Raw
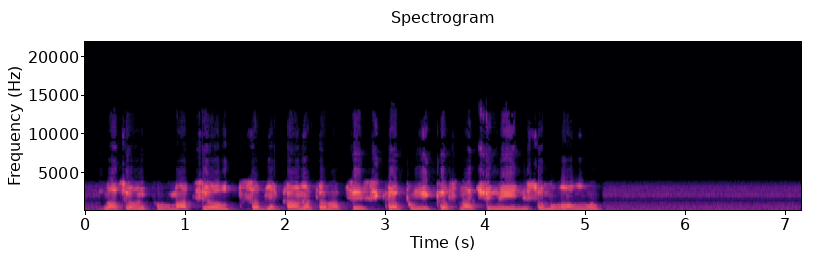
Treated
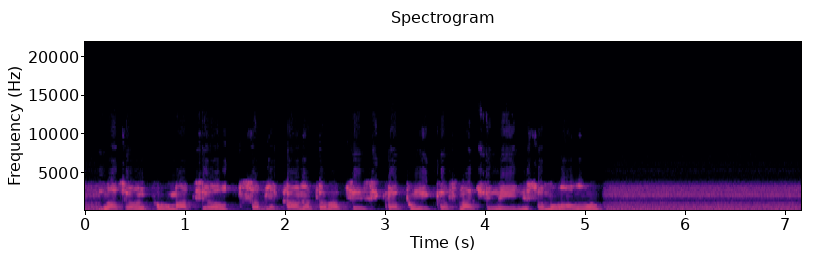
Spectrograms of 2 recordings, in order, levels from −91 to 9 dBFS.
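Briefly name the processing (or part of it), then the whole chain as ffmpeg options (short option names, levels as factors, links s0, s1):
serial compression, leveller first: -filter_complex "[0:a]asettb=1/sr,asplit=3[s0][s1][s2];[s0]atrim=end=1.414[s3];[s1]atrim=start=1.41:end=2.02,asetpts=PTS-STARTPTS,afade=t=in:d=0.004:c=qsin,afade=t=out:st=0.606:d=0.004:c=qsin,lowshelf=f=500:g=-8.5[s4];[s2]atrim=start=2.016[s5];[s3][s4]acrossfade=d=0.004:c1=hsin:c2=qsin[s6];[s6][s5]acrossfade=d=0.004:c1=qsin:c2=hsin,acompressor=threshold=0.0224:ratio=2,acompressor=threshold=0.00708:ratio=4,volume=1.78"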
